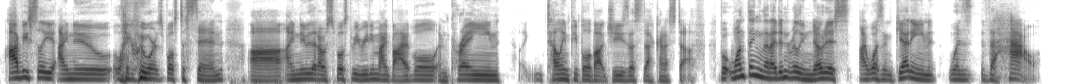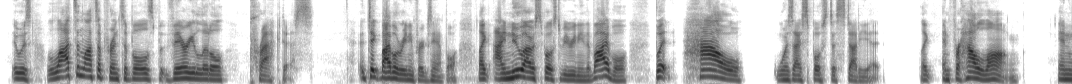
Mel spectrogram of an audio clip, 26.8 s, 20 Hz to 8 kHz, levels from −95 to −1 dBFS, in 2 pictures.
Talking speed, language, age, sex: 190 wpm, English, 30-49, male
